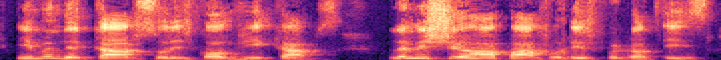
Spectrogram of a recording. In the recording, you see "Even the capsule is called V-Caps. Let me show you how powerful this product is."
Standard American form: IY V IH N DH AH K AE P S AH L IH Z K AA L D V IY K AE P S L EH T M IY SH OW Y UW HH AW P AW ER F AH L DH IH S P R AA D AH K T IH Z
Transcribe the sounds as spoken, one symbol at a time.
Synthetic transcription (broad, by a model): IY V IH N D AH K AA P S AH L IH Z K AA L D V IY K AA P S L EH T M IY SH OW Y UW HH AW P AW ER F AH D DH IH S P R AA D AH K T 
